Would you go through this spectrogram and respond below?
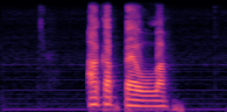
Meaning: a cappella (performed by a choir with no instrumental accompaniment)
- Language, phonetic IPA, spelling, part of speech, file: Russian, [ɐ‿kɐˈpɛɫ(ː)ə], а капелла, adverb, Ru-а капелла.ogg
